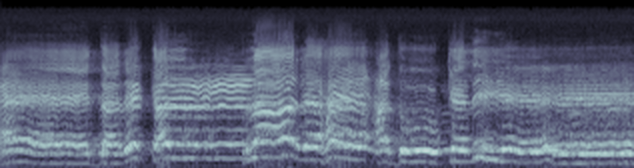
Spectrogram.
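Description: A man's voice chanting a line of Urdu devotional verse in a melodic sung style, amplified through a microphone, with long held notes that waver and bend in pitch.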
